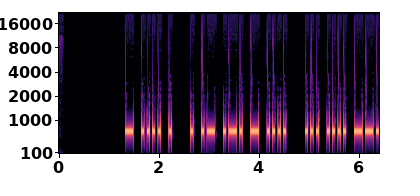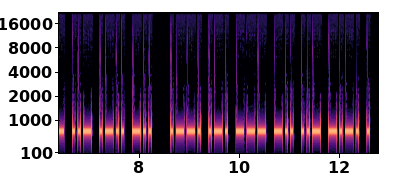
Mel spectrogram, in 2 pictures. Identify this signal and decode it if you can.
Morse code, heard as a keyed tone, about 22 wpm, 700 Hz. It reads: THE EARTH SHOULD PRODUCE
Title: Sentences from Top 1000 Words - Review Part 3 - 22wpm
